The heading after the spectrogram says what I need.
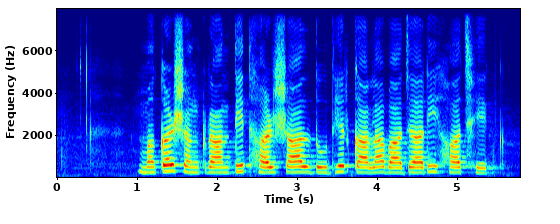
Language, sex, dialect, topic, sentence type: Magahi, female, Northeastern/Surjapuri, banking, statement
